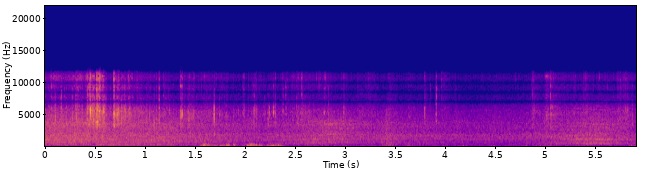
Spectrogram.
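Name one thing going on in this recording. A plastic lid creaks and knocks as a hand moves it.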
